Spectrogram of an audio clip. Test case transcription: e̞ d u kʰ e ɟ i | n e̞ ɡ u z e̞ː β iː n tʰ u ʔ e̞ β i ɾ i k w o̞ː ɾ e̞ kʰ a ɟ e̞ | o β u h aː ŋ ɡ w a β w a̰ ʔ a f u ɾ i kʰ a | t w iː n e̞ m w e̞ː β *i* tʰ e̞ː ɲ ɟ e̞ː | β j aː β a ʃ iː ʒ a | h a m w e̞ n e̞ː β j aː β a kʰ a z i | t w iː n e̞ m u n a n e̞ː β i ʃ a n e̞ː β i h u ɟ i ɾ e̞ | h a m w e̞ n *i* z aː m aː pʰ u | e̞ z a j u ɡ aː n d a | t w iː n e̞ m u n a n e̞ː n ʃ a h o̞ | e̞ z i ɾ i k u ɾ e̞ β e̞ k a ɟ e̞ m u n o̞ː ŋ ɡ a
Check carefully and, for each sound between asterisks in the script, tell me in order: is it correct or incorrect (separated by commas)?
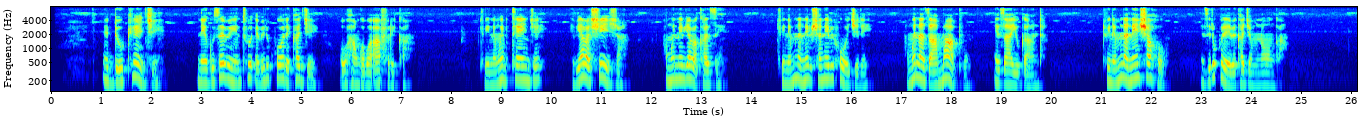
correct, incorrect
